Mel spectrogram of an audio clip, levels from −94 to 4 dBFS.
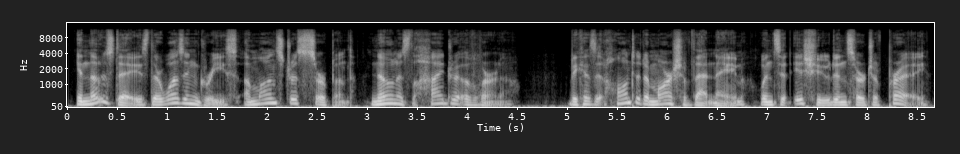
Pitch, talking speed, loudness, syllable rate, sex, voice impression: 130 Hz, 215 wpm, -19 LUFS, 5.7 syllables/s, male, very masculine, middle-aged, thick, tensed, very powerful, bright, hard, very clear, very fluent, slightly raspy, very cool, very intellectual, refreshing, very sincere, calm, mature, very friendly, very reassuring, very unique, slightly elegant, wild, sweet, very lively, kind, slightly intense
